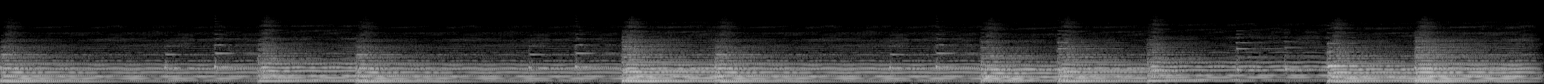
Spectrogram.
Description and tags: A little tune I made using FL.
If you used it pleas link me the content you used it in.
Thank you :'3
I hope this was usefull.
terror, drama, Gothic, spooky, haunted, dramatic, background-sound, phantom, creepy, bogey, suspense, atmos, thrill, terrifying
